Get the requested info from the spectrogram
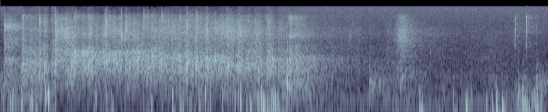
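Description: Audience applauding after an oath of office, a dense patter of clapping that fades out about four and a half seconds in. Scattered low thumps and knocks follow as press microphones on the lectern are handled.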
